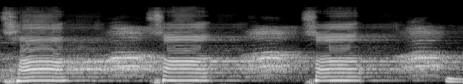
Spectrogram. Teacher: খ খ, হলকের শেষ হইতে 3 নাম্বার মাখরাজ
